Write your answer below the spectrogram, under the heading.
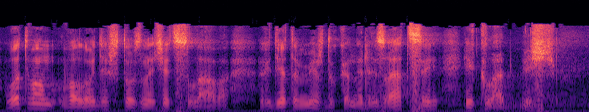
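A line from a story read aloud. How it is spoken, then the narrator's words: Quiet. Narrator (Russian): тихо сказал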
